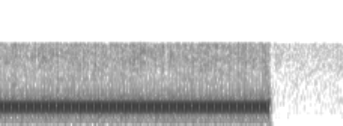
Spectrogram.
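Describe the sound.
A telephone ringing tone plays while a call is transferred: a single steady, mid-pitched electronic tone holds unbroken for almost two seconds, then cuts off into silence.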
